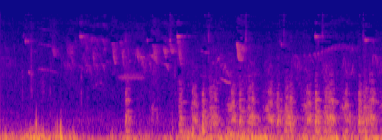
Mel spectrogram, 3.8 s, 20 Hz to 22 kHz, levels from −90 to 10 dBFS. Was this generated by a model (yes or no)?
no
